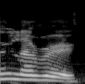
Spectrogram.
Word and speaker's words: Uluru: Thank Uluru.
